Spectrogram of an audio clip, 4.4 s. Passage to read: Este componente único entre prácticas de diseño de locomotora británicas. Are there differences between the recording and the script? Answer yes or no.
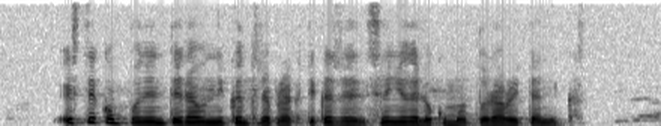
yes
